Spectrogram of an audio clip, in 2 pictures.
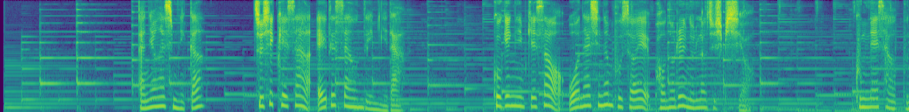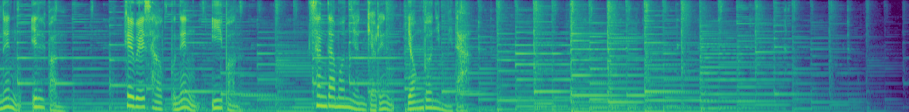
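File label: Korean female; ARS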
